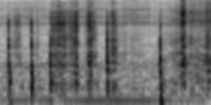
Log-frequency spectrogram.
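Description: Stylus tapping and sliding on a tablet's glass screen during handwriting: a faint, irregular run of short clicks.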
